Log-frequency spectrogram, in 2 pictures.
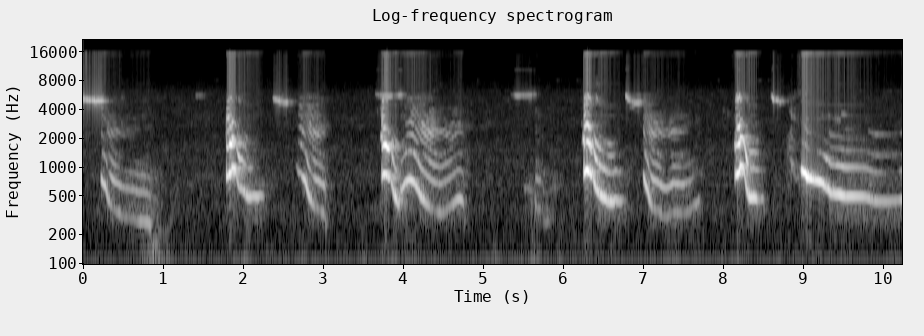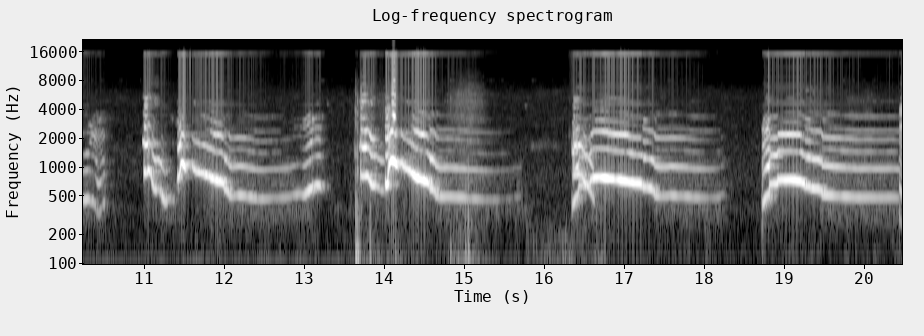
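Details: Scottish terrier, male pet, teased by its owner into singing: a series of wavering, falling howls and yips, each sliding down in pitch, repeated every one to two seconds and growing longer and louder toward the end.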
